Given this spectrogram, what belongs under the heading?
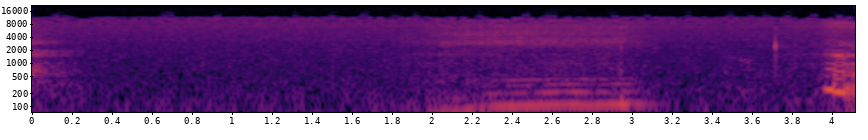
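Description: After a quiet moment, a dog lets out one long, rumbling snore close by, followed by a brief snort.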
